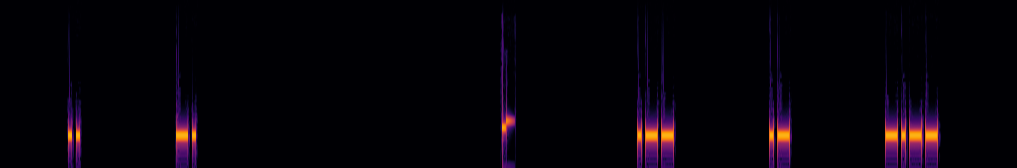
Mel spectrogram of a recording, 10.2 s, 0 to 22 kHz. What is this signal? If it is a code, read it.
Morse code, heard as a keyed tone, about 30 wpm, spaced as for 8 wpm, 700 Hz. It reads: IN WAY
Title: 8x Character Spacing - Top 100 Words - 30wpm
